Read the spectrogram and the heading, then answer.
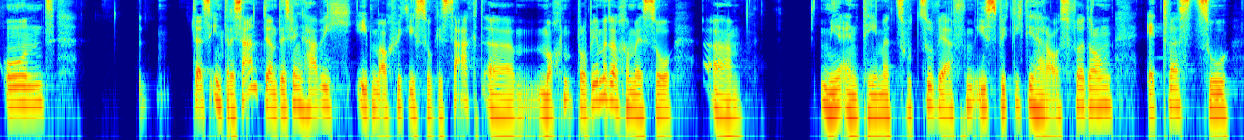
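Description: An Austrian man talks casually, like a radio journalist among colleagues. His voice sits at an average male pitch. He rambles and hesitates as he tells his stories, with a wry touch. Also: warm tone. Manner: halting, rambling storyteller, wry. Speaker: radio journalist hosting a conversation. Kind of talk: casual conversational talk.

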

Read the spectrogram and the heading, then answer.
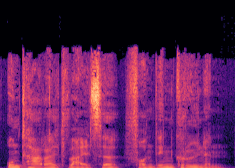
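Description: A man narrating a radio feature in a measured, questioning way. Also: low-pitched, expressive. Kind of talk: scripted narration.

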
